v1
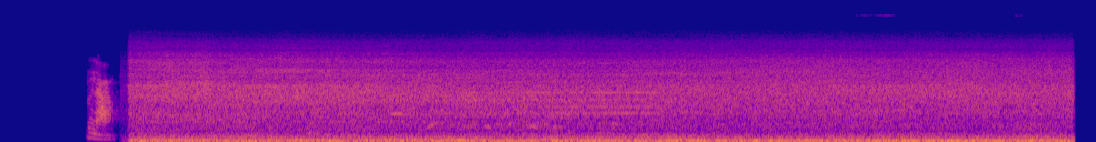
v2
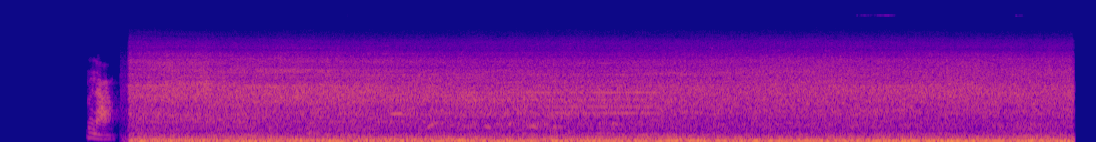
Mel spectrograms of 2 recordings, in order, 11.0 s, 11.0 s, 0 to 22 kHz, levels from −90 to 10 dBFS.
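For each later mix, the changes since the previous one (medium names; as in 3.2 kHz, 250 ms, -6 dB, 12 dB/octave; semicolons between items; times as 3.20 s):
speech -3.5 dB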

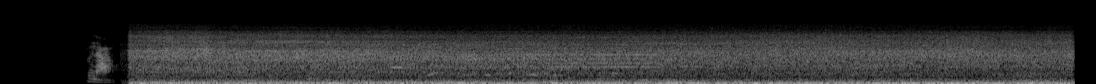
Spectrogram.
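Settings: master: add bass shelf 190 Hz -4 dB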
